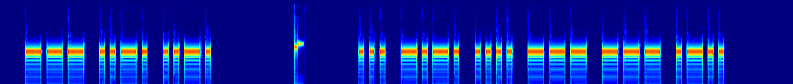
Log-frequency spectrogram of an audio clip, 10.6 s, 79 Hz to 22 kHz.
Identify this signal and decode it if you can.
Morse code, heard as a keyed tone, about 17 wpm, 700 Hz. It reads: OFF SCHOOL
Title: Sets of 2 Words - New Word Drill - 17wpm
